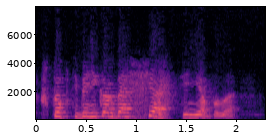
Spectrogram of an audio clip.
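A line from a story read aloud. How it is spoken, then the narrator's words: Angry shout. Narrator (Russian): крикнула она злобно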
